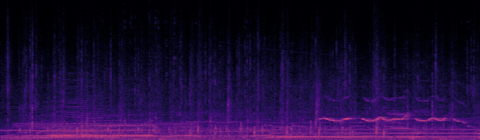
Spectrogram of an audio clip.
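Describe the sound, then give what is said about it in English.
Crowd applause and cheering welcoming an activist speaker at an event, a continuous wash of clapping with held whistle-like tones over it. “Let's give a warm, hearty welcome to Cindy Sheehan.”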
